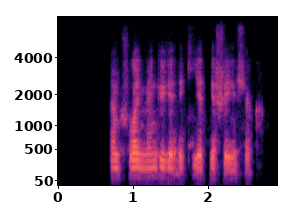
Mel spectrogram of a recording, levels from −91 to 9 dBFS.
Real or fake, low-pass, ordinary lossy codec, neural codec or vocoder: real; 7.2 kHz; Opus, 32 kbps; none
